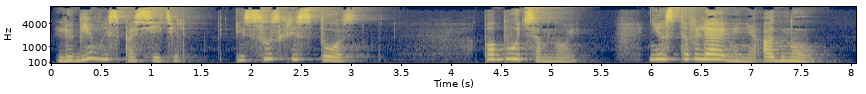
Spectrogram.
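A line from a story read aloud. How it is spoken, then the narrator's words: Quiet prayerful voice. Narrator (Russian): Катя тихо произнесла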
